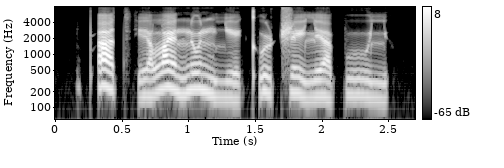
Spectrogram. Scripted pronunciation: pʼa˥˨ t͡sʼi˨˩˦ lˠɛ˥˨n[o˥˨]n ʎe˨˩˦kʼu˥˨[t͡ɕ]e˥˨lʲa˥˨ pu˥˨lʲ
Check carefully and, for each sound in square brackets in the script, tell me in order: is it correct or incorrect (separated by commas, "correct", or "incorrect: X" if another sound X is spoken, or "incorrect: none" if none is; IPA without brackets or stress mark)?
correct, incorrect: ʈ͡ʂ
